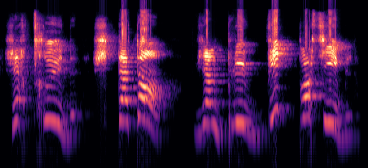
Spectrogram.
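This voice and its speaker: A woman voicing a rude, sniffling witch who shrieks excitedly into her phone. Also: slow pace, exaggerated voice. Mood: urgent. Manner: shrill, shouting, giggling.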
